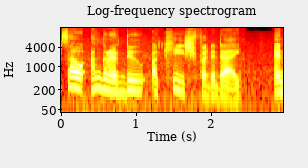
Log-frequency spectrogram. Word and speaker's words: quiche: what's this word cachet yeah I think it's pronounced Minnie cachet no you know what it's pronounced shish shish so I'm gonna do a quiche for today and it's just real real simple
